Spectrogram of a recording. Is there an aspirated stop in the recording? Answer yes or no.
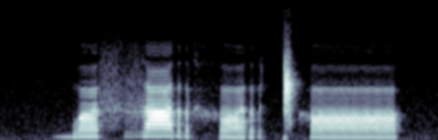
yes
